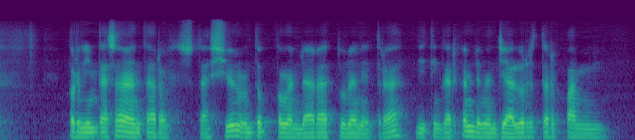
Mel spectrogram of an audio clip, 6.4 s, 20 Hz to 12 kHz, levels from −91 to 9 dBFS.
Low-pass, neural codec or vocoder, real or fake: 7.2 kHz; codec, 16 kHz, about 1 kbps, DyCAST, with the encoder's durations; fake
